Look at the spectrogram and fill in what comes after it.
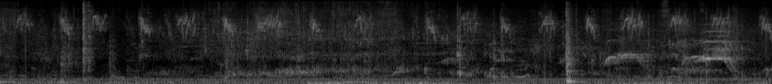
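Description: Small birds chirping repeatedly, with a single sharp knock about seven seconds in.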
